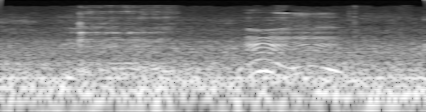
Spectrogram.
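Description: Steady low road and engine rumble inside the cabin of a moving car, with faint short vocal sounds from the driver about half a second in and again a little later.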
